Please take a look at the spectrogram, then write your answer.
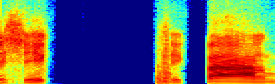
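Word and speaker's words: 식당: Dibacanya Siktang. Tulisannya Sikdang ya, tapi kita bacanya Siktang seperti itu.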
